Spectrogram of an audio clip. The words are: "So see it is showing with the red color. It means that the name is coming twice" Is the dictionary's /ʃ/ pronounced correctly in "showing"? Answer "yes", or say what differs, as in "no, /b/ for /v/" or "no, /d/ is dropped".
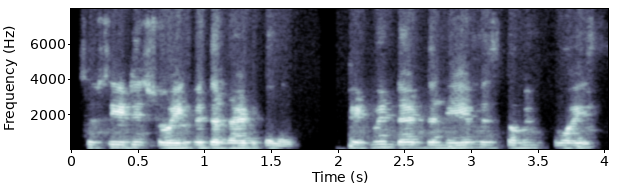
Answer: yes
